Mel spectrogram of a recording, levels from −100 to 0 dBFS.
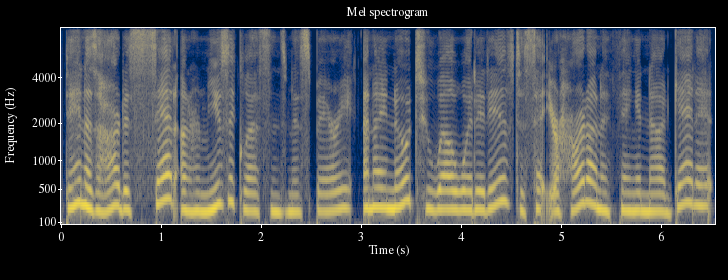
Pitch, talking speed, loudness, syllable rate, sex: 245 Hz, 265 wpm, -17 LUFS, 5.2 syllables/s, female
